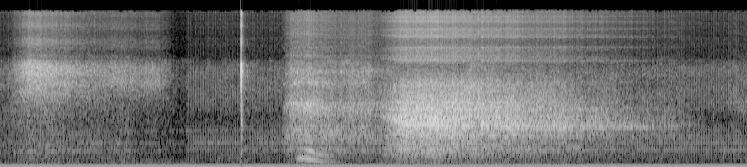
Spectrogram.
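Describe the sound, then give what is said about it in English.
A single slow, deep breath drawn in and released as a soft, airy rush that swells and fades over a couple of seconds, with a faint steady hum beneath and a brief click shortly before. “And take a deep breath.”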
